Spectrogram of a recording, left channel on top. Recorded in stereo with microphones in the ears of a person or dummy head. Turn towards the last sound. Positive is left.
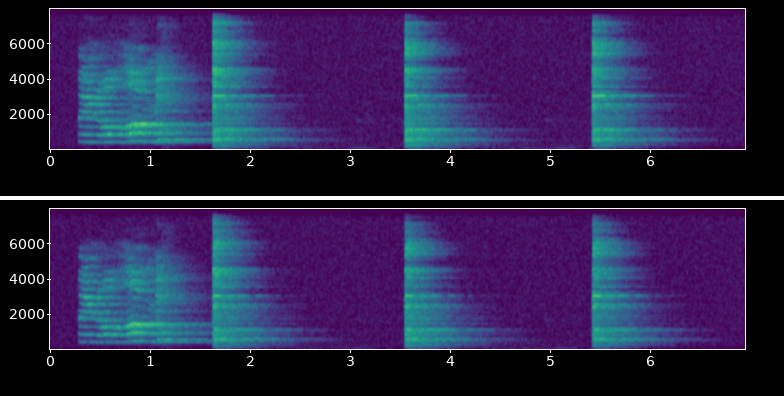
turn(degrees=25)  # may be behind; listen again after turning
